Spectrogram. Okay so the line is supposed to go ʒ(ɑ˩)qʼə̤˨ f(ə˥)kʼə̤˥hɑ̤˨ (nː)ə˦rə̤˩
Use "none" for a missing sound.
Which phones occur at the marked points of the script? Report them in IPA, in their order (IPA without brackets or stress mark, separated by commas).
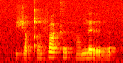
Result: ə˩, ɑ˥, n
